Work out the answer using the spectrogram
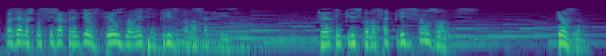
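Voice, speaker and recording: A man with a Brazilian accent preaching an emotional sermon as a pastor, his voice breaking with tears at its peaks and sinking low and quiet between them. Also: brisk, long pauses. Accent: Brazilian Portuguese. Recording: tinny lo-fi recording with faint guitar. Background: soft guitar music.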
